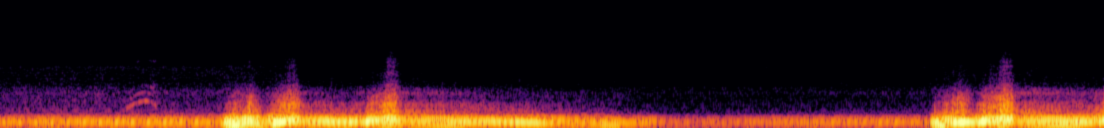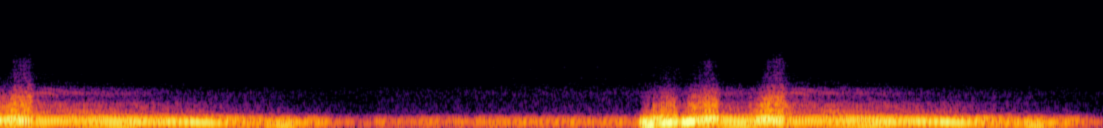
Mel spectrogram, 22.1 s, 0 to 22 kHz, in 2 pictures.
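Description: Inside a 2024 Ford Mustang GT with a 5.0L Coyote V8, Roush H-pipe and straight pipes, three loud revs burst out at even intervals, each dropping back to a deep, rumbling idle between them.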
